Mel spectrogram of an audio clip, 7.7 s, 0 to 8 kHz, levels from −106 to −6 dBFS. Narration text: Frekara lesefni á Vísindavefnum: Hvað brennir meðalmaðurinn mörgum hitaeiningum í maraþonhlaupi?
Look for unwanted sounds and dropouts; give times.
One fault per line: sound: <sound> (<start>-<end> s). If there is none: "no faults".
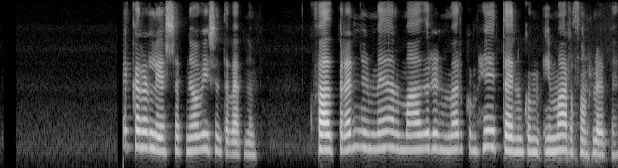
no faults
